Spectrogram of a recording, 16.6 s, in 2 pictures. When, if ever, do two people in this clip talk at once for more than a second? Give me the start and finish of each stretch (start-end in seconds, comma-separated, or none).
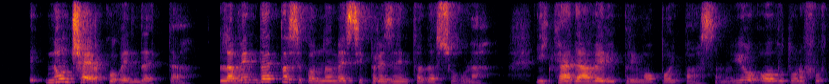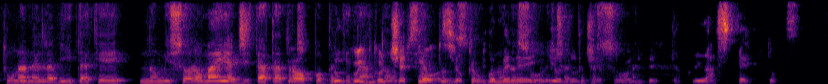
11.0-14.7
